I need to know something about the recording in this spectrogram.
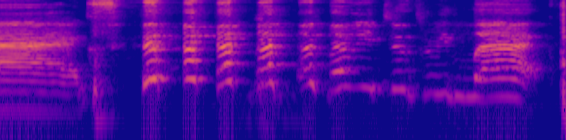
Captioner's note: laughing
